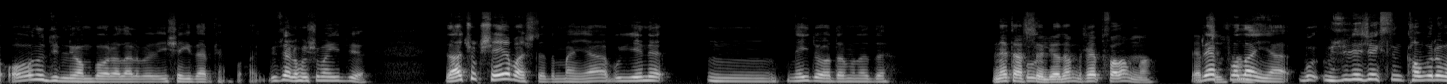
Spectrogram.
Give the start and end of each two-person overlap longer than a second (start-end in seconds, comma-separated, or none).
none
